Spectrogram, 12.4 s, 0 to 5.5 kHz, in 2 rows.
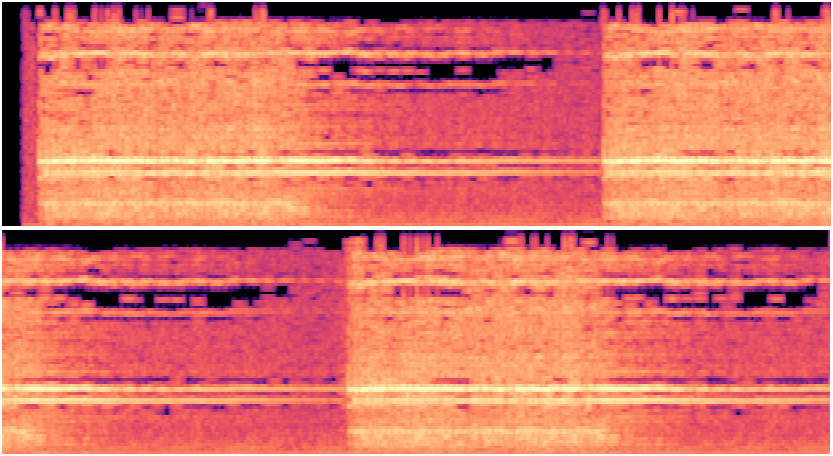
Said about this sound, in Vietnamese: Điện thoại reo khi trời còn chưa sáng, có lẽ là 2, 4 hay 6 tiếng gì đó. Tôi hộc tốc chạy xuống thang gác để nghe điện thoại đặt tận trong nhà bếp, đầu vẫn còn chính choáng trong cơn mê ngủ.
